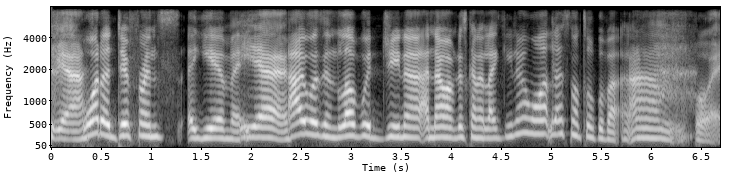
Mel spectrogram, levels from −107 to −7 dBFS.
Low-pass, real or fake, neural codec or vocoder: 7.2 kHz; fake; codec, 24 kHz, 6 kbps, HILCodec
